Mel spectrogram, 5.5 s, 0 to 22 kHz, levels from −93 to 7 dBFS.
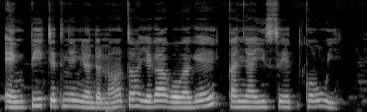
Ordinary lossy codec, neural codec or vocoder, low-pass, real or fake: none; none; none; real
